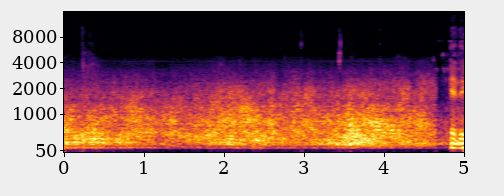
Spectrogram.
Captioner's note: airplane engine roaring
